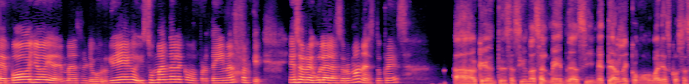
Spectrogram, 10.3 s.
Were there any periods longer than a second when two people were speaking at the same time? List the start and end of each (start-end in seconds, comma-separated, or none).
none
